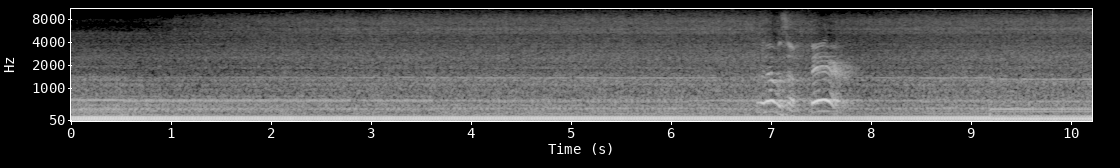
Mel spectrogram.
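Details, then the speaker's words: Mazda RX-8 rotary freshly rebuilt and reinstalled, first run after the deflood procedure: a steady, even, low idle drone with no knocks or misses. Normal healthy idle. "Yes. Yay! The RX-8 is alive once again. I'm really excited."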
